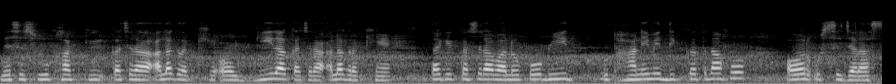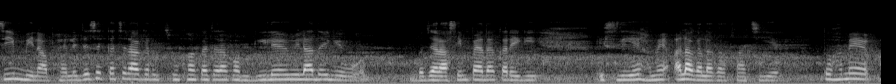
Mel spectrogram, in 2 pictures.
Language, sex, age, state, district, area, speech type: Urdu, female, 18-30, Delhi, South Delhi, urban, spontaneous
